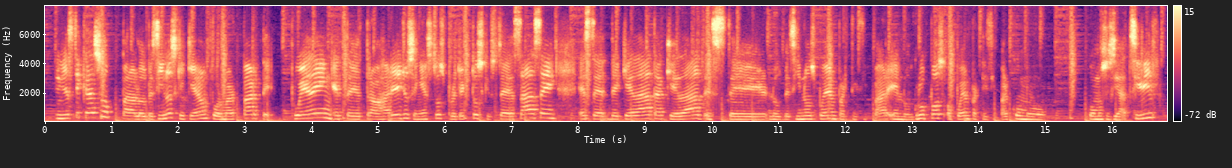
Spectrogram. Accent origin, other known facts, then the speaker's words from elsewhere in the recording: Palmares, Alajuela, Costa Rica; yo soy de Palmares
